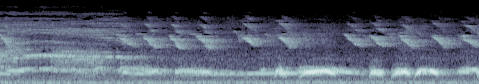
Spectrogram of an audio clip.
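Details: A young, seven-month-old Malaysian-type spotted dove gives soft, low, arched coos in a quick run over the last two seconds, with high, thin chirps from other birds repeating throughout.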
